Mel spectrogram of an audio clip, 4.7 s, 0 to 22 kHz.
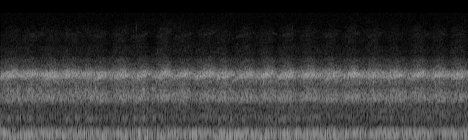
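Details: Dense frog chorus at midnight in rice paddies at Nagaoka, Niigata, Japan, captured with a Zoom H4n: a continuous wall of overlapping croaks in two high bands, pulsing about twice a second, over a low rumbling background.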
